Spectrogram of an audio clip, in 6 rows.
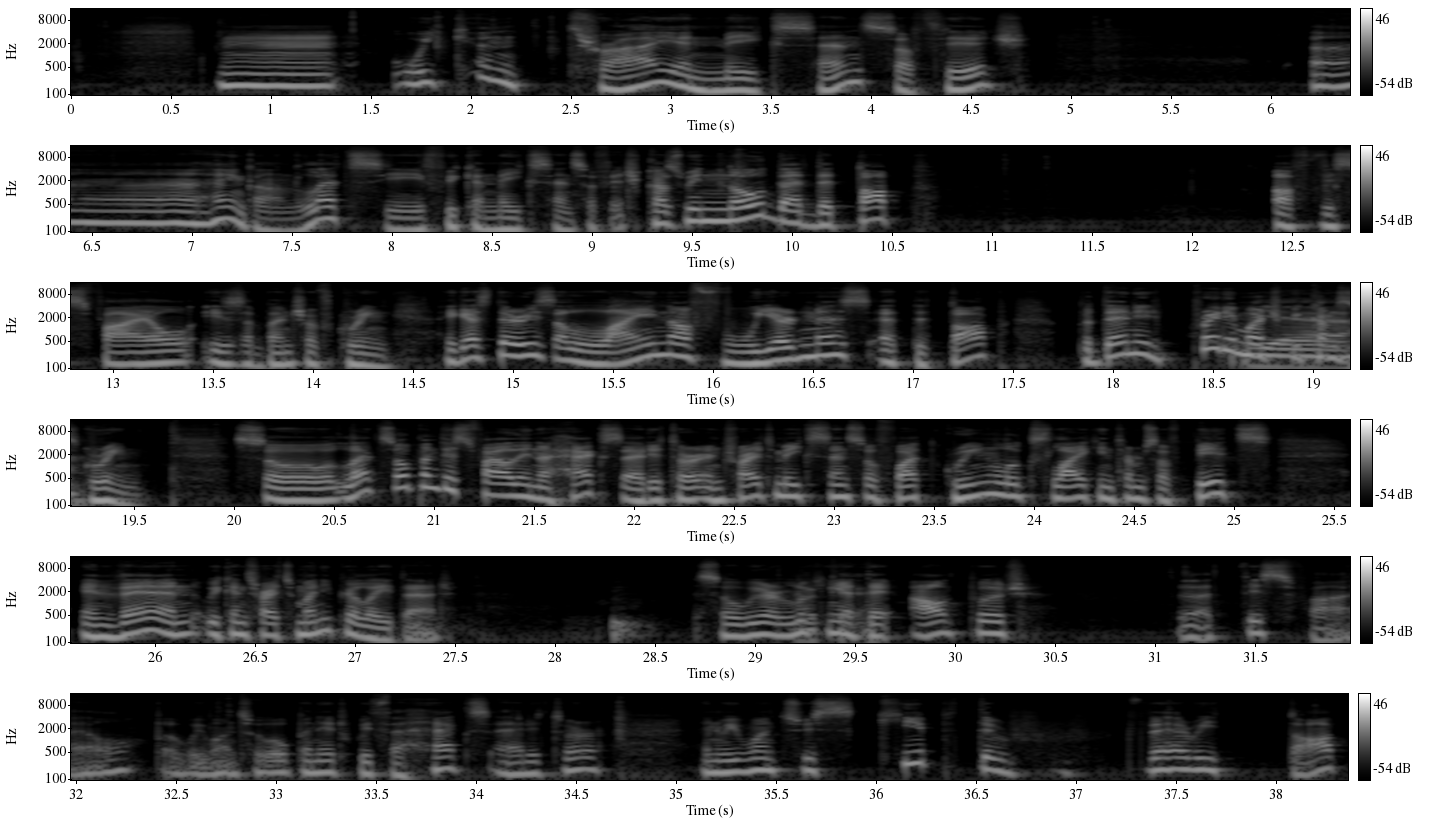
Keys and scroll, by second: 3.2 super+s, 7.4 super+c, 7.8 super+v.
